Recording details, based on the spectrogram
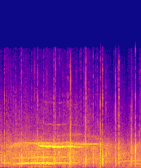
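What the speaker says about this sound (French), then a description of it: "On l'applaudit les gars." Crowd at a boxing event clapping for a knocked-out fighter, a short burst of applause with a tone ringing underneath, thinning into scattered individual claps near the end.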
